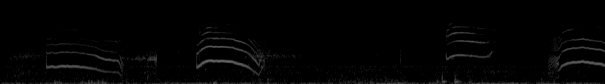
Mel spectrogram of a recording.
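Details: Rescued foster kittens, the smallest named Piyo, indoors with older male cats, calling loudly: four clear meows about a second long, each arching up then down, spaced roughly every one and a half seconds, over a faint steady hum.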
